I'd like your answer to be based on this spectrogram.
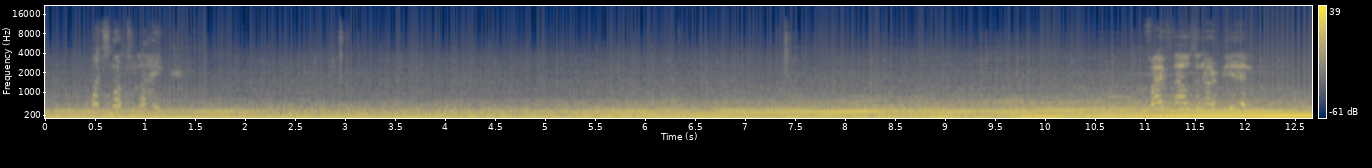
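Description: A Proton Iriz 1.6L with a manual gearbox revs its engine to near 6000 RPM, giving a loud, steady in-cabin drone with rising tones, and someone speaks briefly at the start and near the end.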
